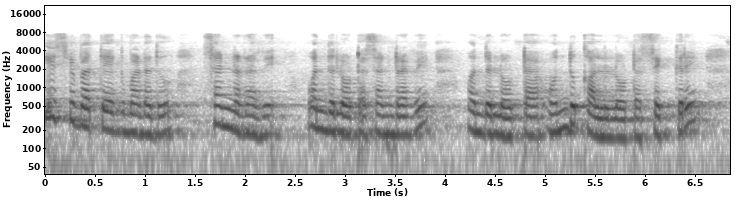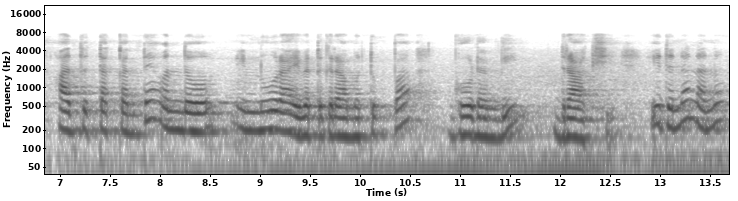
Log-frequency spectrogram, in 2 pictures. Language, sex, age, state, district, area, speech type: Kannada, female, 45-60, Karnataka, Mandya, rural, spontaneous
